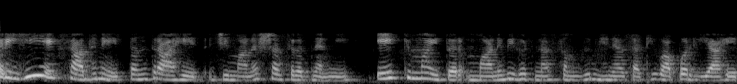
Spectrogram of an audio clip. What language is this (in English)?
Marathi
